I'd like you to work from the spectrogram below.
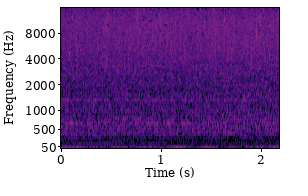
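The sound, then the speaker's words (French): Spring water gushes from its source, splashes steadily over rock and runs on into a small stream, a continuous bubbling rush with no voices present. “Vous pouvez entendre sa douce mélodie, l'eau jaillir de la source et rebondir sur la roche avant de couler sagement dans un ruisseau.”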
